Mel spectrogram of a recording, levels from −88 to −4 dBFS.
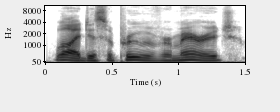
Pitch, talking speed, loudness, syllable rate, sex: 130 Hz, 240 wpm, -17 LUFS, 8.2 syllables/s, male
